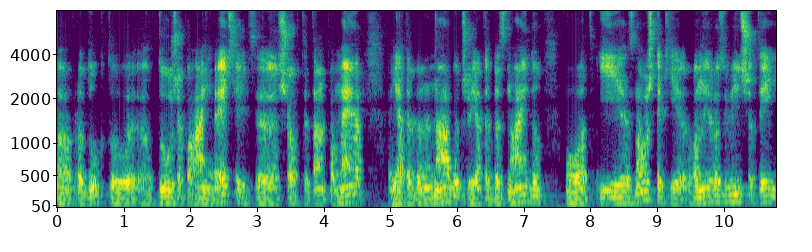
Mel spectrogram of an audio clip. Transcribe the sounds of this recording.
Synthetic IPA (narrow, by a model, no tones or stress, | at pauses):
pɾɔd̪ukt̪ʊd̪uʒɛpɔɦɑnʲiɾɛt͡ʃʲiʃt͡ʃɔbt̪ɪt̪ɑmpɔmɛr | jat̪ɛbɛnɛnɑʋɪt͡ʃʊjat̪ɛbɛznɑjd̪ʊ | ot̪iznɔʋʊʃt̪ɐkʲɪʋɔnɪrɔzʊmʲijʊtʲʃt͡ʃɔt̪ɪ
